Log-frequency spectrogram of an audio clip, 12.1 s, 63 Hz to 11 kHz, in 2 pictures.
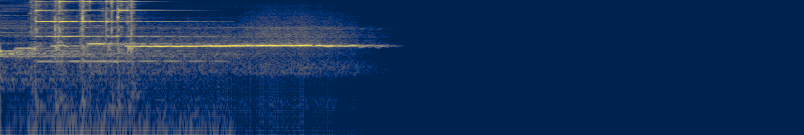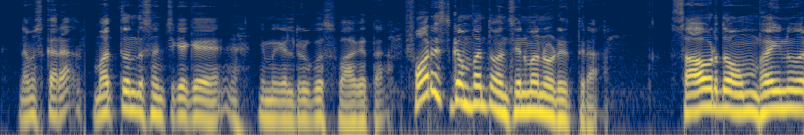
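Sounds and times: bright ringing strikes: 0.0 - 2.1
held high tone: 0.0 - 3.0.

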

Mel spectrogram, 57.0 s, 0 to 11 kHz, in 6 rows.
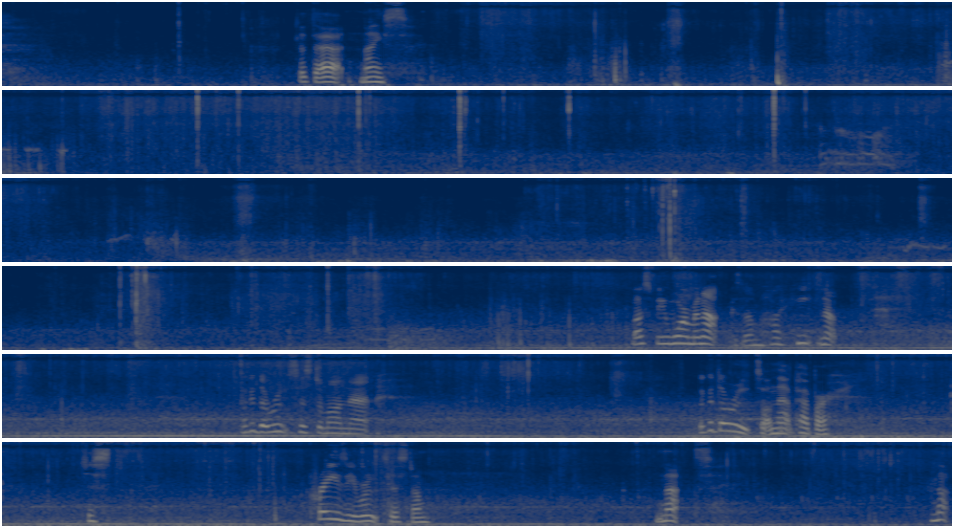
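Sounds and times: plant stems rustling and clicking: 4.3 - 22.1, 24.2 - 57.0
poultry calls: 9.4 - 10.4.

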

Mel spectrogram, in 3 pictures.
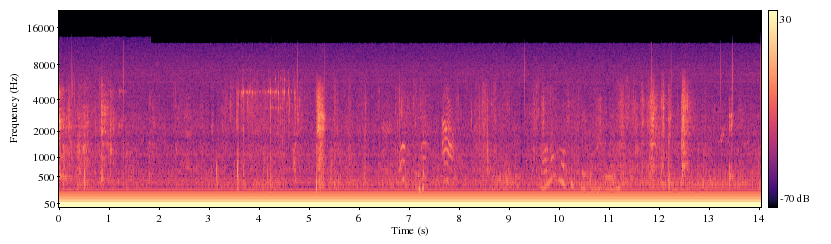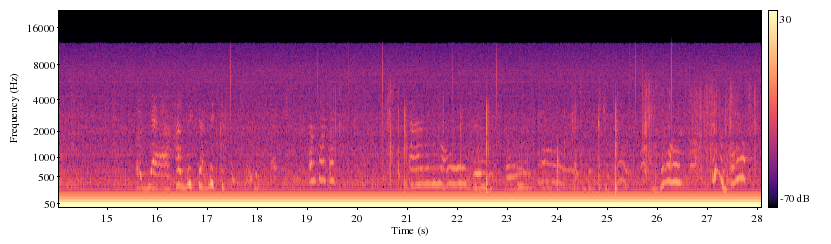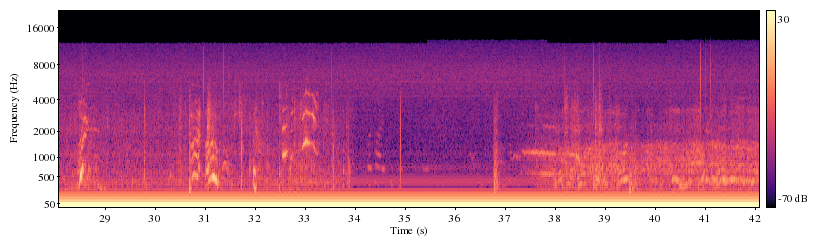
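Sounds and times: low steady hum: 0.0 - 42.0
faint whisper: 37.1 - 42.0.

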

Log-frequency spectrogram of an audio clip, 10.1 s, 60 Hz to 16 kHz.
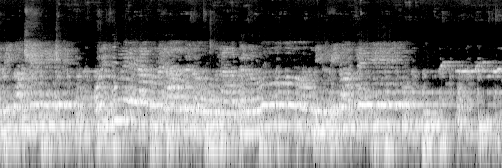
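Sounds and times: muffled song with singing: 0.0 - 10.0.

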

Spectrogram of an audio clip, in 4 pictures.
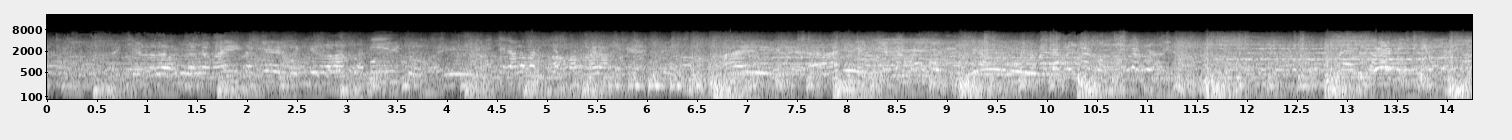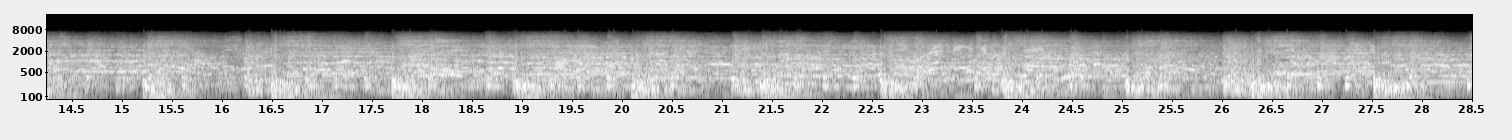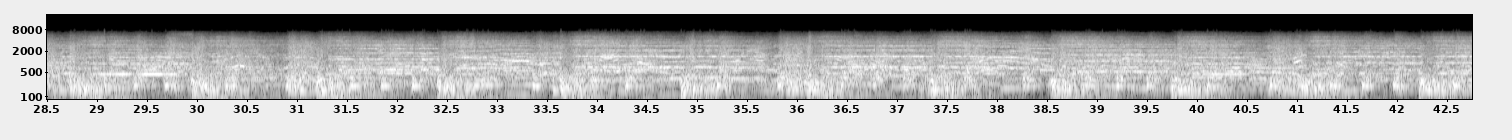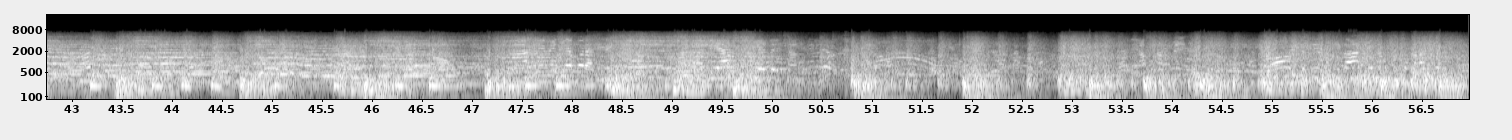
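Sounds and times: brass band playing a march: 0.0 - 56.9
steady drum beat: 0.0 - 56.9.

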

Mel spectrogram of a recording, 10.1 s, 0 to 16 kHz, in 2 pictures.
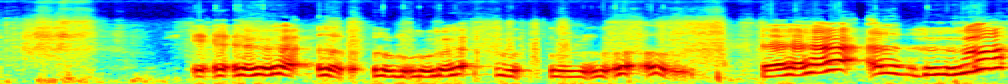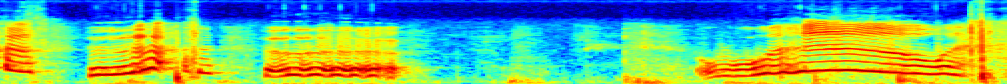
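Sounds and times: child laughing: 1.0 - 7.2.

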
